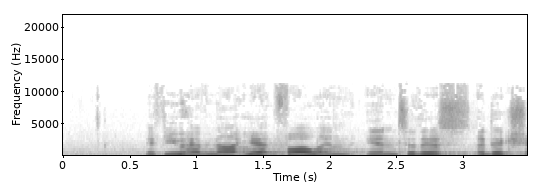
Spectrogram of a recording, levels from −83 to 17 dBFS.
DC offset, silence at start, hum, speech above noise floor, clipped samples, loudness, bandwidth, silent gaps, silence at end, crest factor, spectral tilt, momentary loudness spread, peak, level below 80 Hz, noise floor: under 0.1%; 0.6 s; none; 29 dB; under 0.1%; -28 LUFS; 11.5 kHz; none; 0 s; 18 dB; -5 dB/octave; 12 LU; -12 dBFS; -64 dBFS; -57 dBFS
